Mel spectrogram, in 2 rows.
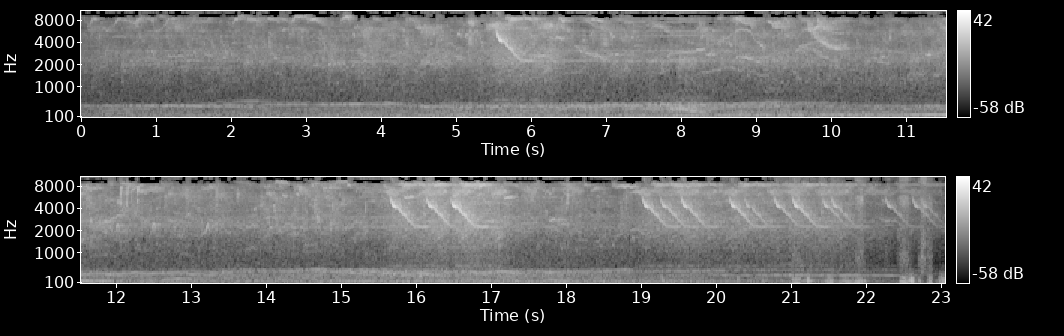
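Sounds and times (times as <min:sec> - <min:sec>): low steady hum: 0:20.2 - 0:23.0.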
